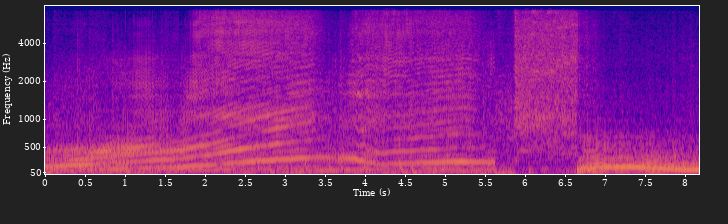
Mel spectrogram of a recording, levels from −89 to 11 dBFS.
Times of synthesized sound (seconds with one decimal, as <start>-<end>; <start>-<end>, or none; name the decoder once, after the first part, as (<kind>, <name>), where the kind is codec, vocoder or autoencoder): 1.4-2.2 (vocoder, BigVGAN v2); 2.6-7.5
